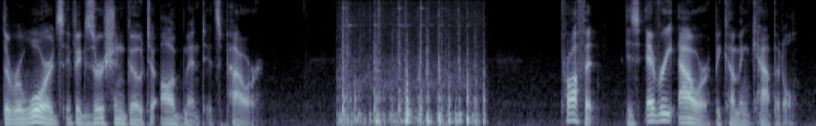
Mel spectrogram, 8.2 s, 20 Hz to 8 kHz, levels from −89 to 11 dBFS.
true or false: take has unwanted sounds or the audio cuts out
true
